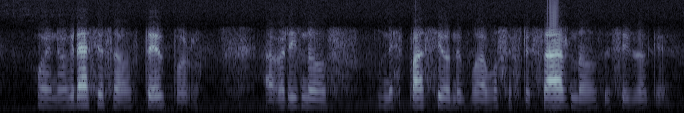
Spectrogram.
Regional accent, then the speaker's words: Paraguay; yo soy de Paraguay. Y me animé a hablar en hablarles en guaraní

